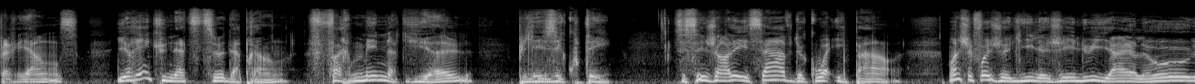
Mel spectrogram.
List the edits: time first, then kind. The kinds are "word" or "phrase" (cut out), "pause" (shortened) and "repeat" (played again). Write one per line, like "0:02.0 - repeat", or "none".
0:00.9 - pause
